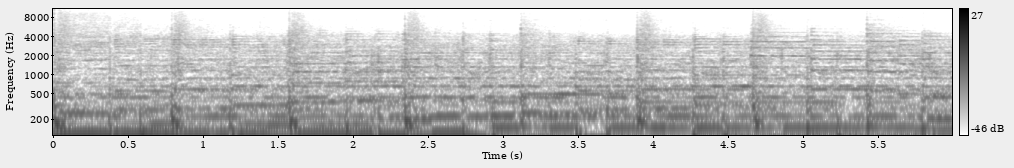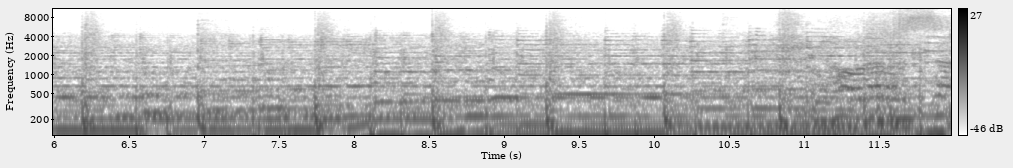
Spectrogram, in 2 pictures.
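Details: A steady rock-style backing track with guitar and a regular beat fills the whole stretch; no animal sound is heard.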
